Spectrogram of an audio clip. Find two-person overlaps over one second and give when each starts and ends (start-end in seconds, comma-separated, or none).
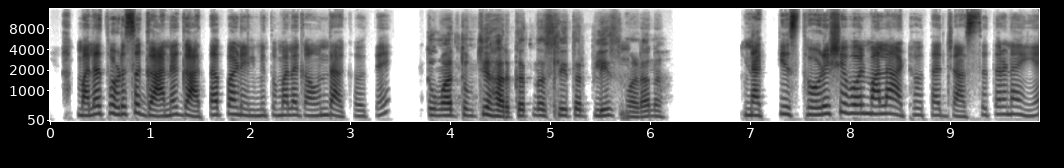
none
